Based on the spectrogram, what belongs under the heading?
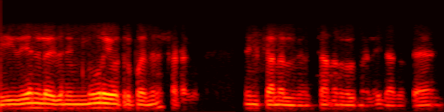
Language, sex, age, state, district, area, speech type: Kannada, male, 30-45, Karnataka, Mandya, rural, conversation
